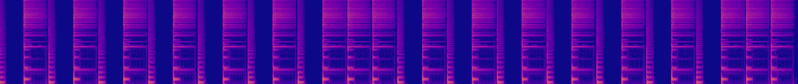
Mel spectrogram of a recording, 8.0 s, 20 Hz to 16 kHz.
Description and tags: The electronic march rhythm from a MusiTech MK-3001 keyboard. Recorded through a Roland M-120 line-mixer.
